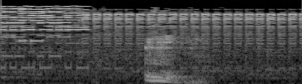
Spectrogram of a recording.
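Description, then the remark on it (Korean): A telephone rings with a fast, steady electronic pulsing, briefly interrupted by a louder tonal blip as a call in a hospital is put through. No one speaks. “아, 네, 전화 연결됐습니다, 교수님.”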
